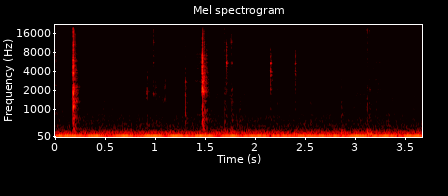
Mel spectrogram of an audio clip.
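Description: Tarot cards are drawn and laid out in a quiet room, giving a series of faint, crisp snaps and slides at an uneven pace.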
